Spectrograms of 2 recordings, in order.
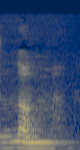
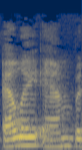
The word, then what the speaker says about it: Lam: the root chakra is lum. It's L-A-M, but it's not pronounced lamb. It's not lamb. It's more, it's the A and the O, like lum, lum. It's like an A mushed with an O, okay?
